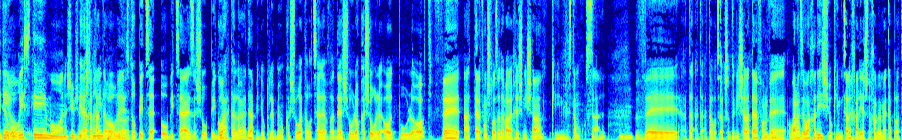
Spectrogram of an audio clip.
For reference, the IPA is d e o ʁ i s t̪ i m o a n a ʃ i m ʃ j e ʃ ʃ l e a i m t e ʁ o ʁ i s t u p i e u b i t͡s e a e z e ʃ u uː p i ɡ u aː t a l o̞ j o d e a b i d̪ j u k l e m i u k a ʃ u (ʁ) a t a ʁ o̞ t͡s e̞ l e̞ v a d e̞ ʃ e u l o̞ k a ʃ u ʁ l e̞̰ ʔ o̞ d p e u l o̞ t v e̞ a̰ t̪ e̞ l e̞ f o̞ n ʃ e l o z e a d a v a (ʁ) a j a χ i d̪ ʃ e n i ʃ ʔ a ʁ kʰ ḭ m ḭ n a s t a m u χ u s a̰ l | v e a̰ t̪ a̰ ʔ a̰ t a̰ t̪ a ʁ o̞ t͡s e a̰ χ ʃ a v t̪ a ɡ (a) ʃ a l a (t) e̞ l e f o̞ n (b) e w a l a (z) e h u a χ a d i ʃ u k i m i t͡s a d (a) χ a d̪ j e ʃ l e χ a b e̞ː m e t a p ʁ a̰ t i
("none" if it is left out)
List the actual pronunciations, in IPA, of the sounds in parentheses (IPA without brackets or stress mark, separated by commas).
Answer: ʁ, ʁ, i, t, v, z, e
